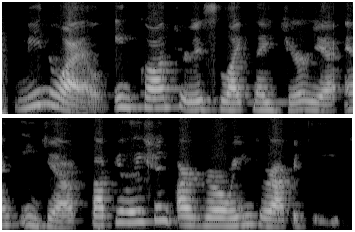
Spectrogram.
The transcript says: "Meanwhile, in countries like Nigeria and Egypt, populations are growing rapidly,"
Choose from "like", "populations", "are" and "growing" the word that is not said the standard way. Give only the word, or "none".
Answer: populations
